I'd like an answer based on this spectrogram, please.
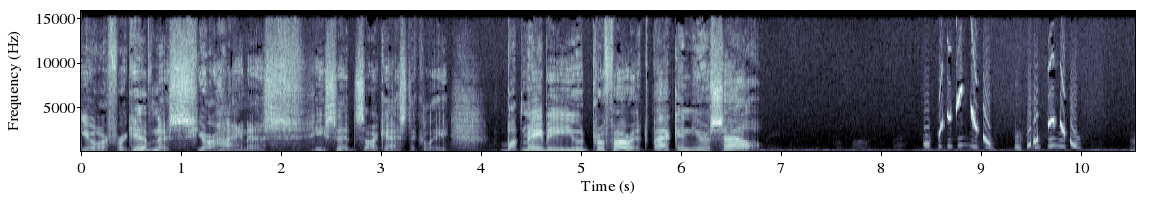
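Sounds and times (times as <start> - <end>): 
speech: 0.0 - 6.9, 8.4 - 8.8
low rumbling hum: 6.7 - 10.5
robot droid beeping and whistling: 8.4 - 10.0.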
